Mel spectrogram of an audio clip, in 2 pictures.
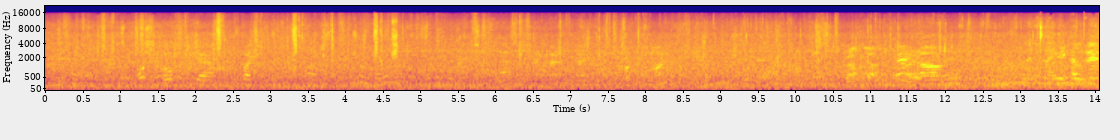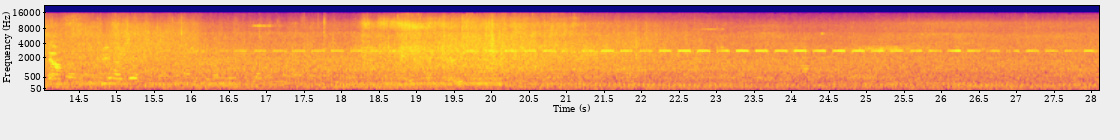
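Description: City traffic rumbles steadily nearby.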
